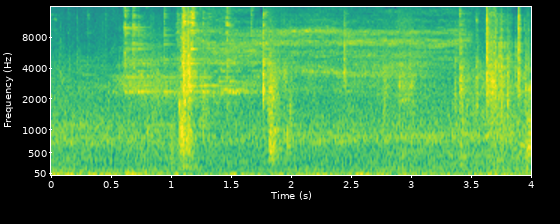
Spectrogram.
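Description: A glass shop door being pushed open, with a few short clicks and knocks over a steady hiss of outdoor street noise.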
